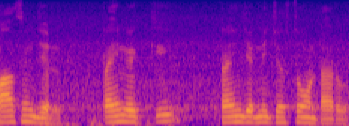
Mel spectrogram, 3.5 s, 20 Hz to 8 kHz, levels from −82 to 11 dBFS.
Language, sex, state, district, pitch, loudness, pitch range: Telugu, male, Andhra Pradesh, Krishna, 130 Hz, -19 LUFS, 125-135 Hz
